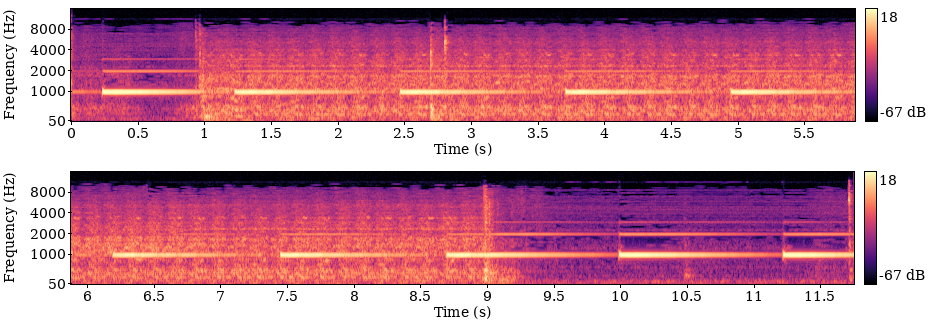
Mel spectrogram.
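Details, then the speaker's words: Van that has sat about four years and barely ran before: the starter grinds over in repeated few-second bursts, the engine never catching. The owner suspects no spark. Crank, no start. "um I think we definitely got no spark I give up piece of bees"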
